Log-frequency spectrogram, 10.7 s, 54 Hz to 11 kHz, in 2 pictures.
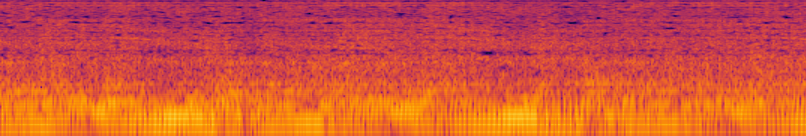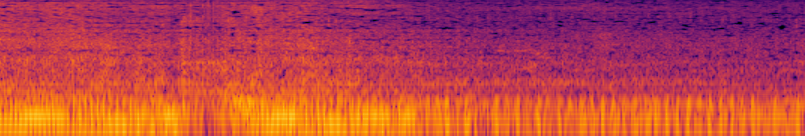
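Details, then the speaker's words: Honda Beat FI v2 scooter running: rough gritty hum and uneven rattle from the final drive gearing that grows louder at higher speed, like a crushed bearing; gear oil milky from water; worn final drive bearing. "Maingay pagka lalo tumatakbo ng matulin, maingay. Yan, kung maririnig nyo, parang may durog na bearing. Ano? Lalo pagka tumakbo na yan, mas malakas pa yung ingay."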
